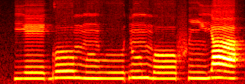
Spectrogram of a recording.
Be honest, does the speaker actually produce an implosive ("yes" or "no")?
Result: yes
